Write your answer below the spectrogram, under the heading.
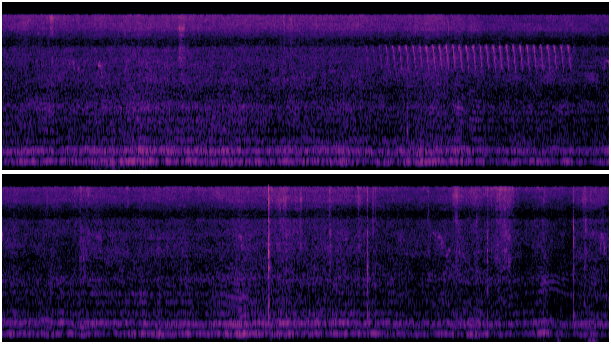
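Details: Constant hum from the busy traffic of worker honey bees at a feral colony, an even two-tone drone that never breaks, with a brief thin high ticking trill in the middle.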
